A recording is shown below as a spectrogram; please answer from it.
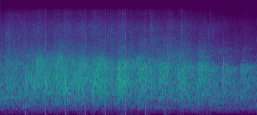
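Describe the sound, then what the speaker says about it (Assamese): Applause rings out for Hariprasad Senapati at a best student award ceremony at NBCE Sapekhati, a steady wash of clapping from the audience with a few sharp individual claps standing out near the front. "হৰিপ্ৰসাদ সেনাপতিৰ বাবে হাত চাপৰি"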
